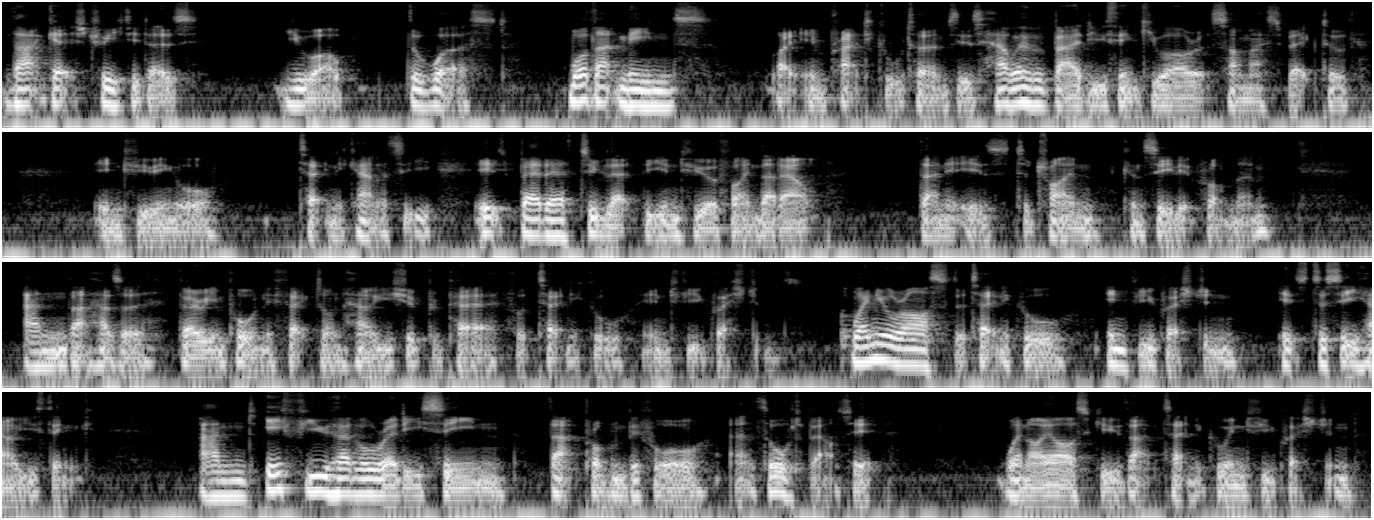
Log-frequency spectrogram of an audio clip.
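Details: Male speaker with vocal fatigue from prolonged talking without drinking enough; he describes his voice as degraded, stressed and not at its peak condition.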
